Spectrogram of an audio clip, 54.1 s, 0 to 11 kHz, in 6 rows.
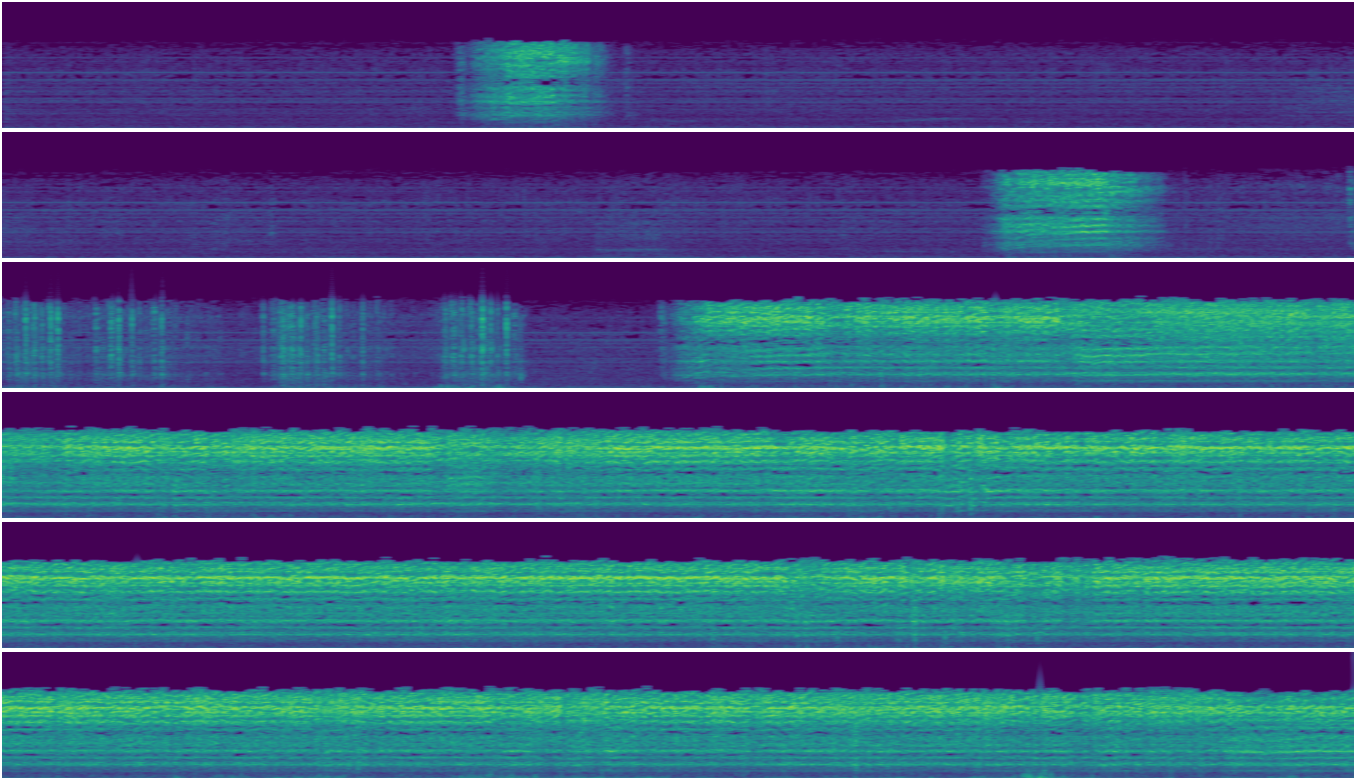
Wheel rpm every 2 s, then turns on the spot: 0, 30, 0, 0, 0, 0, 0, 20, 30, 20, 20, 100, 160, 160, 160, 160, 160, 160, 160, 160, 160, 160, 160, 160, 160, 160, 160.
18-22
